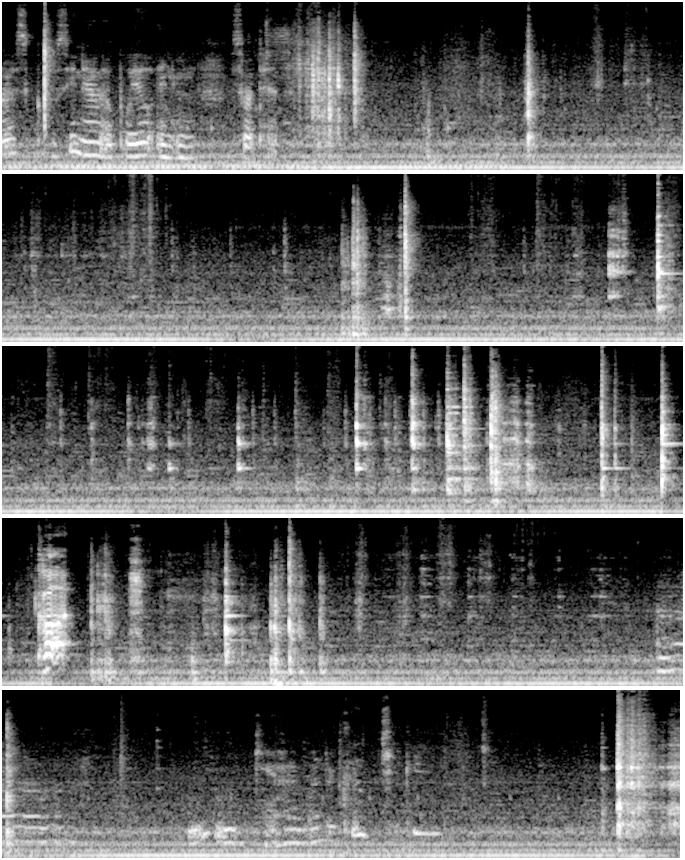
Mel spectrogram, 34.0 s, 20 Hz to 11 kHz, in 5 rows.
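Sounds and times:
low hum: 0.0s - 33.8s
spatula scraping frying pan: 11.5s - 19.8s, 24.4s - 26.7s.

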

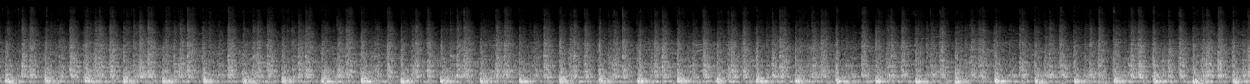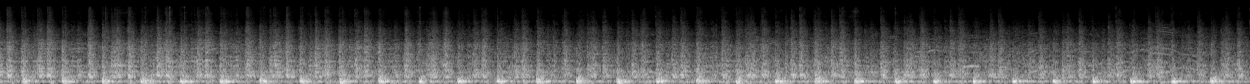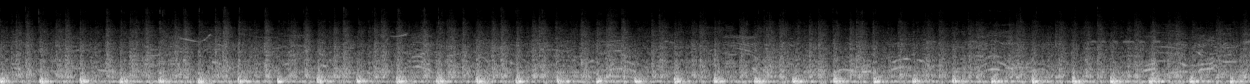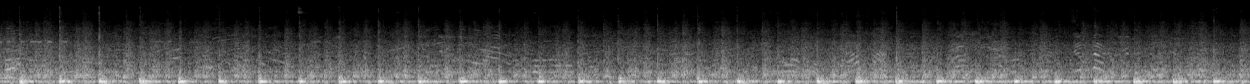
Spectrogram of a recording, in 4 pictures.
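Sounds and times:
bass drums: 0.0s - 50.0s
snare drums and percussion: 0.0s - 50.0s.

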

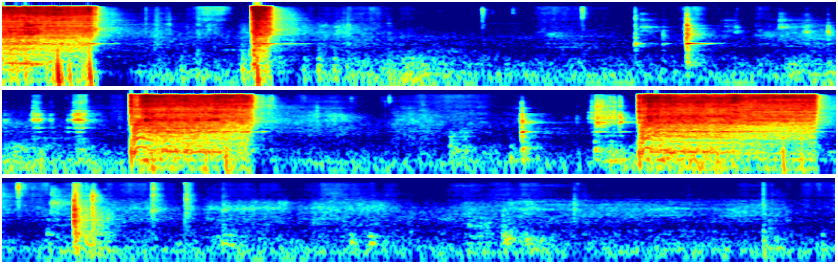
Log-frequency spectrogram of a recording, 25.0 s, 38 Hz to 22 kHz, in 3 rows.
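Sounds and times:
power screwdriver running: 9.6s - 10.9s, 14.7s - 16.6s.

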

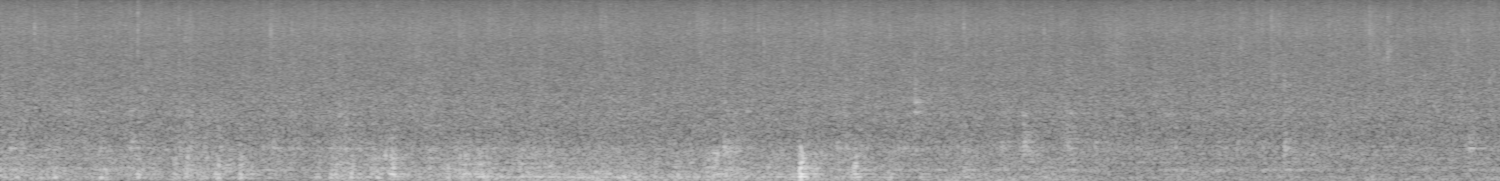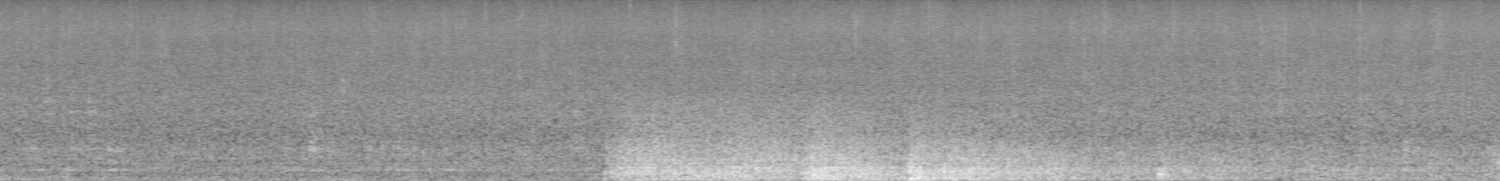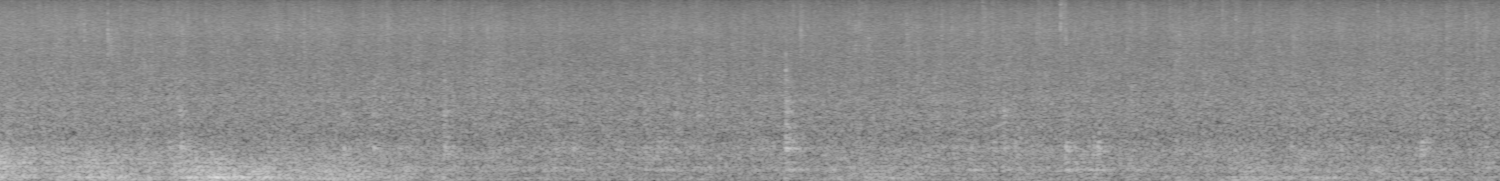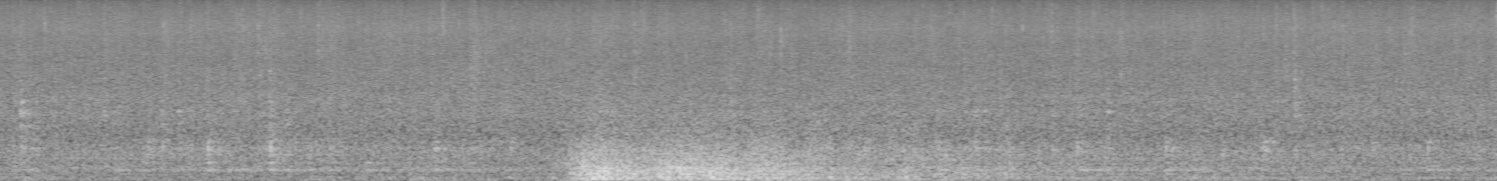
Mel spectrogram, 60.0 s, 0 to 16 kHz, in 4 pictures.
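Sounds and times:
steady rain: 0.0s - 59.9s
thunder rumbling: 21.0s - 29.2s, 50.6s - 55.7s.

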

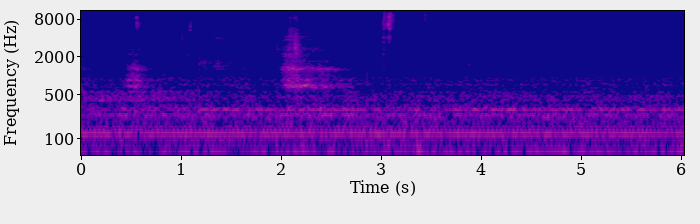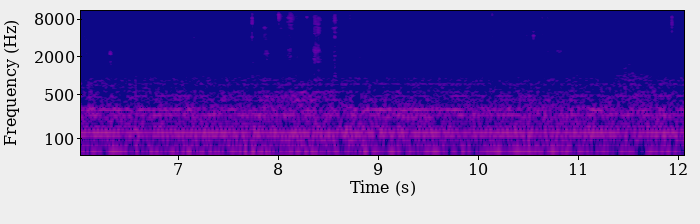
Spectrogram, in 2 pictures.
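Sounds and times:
steady low hum: 0.0s - 12.0s
food picked and peeled by hand: 2.8s - 11.2s.

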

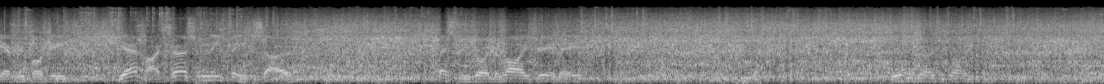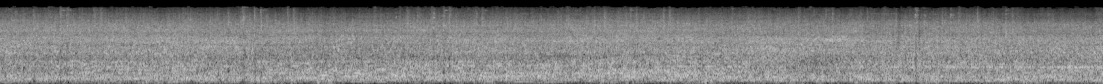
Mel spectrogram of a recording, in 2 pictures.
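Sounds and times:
miniature train wheels rumbling on rails: 0.0s - 22.0s.

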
